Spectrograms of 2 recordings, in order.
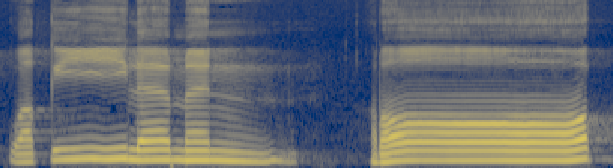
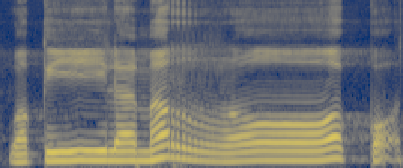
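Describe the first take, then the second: First: A brief break separates man from raq. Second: The n merges into r with no break. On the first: The speaker calls it right. "dijeda dulu di saktah" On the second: The speaker calls it wrong. "Tidak dibaca wa qila marraq"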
